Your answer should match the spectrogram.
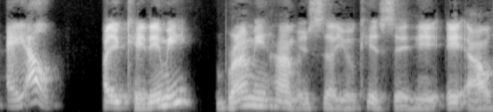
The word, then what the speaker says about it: Birmingham: I pronounce it right yes that's correct it's pronounced Birmingham birmingh Birmingham okay exactly you've got it birming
